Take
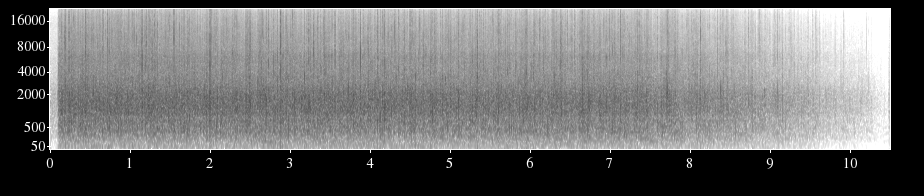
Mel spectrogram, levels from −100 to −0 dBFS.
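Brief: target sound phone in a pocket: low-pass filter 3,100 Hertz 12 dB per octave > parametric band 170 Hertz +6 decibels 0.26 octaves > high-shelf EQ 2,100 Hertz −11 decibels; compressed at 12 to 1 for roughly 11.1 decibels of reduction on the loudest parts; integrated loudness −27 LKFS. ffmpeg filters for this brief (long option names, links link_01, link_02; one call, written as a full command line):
ffmpeg -i in.wav -af "acompressor=threshold=-36dB:ratio=12,lowpass=3100,equalizer=frequency=170:width_type=o:width=0.26:gain=6,highshelf=frequency=2100:gain=-11,volume=18dB" out.wav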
